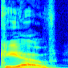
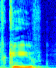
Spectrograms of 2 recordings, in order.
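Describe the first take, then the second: First: The name is pronounced in the older form, Kiev. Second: The name is pronounced in the newer form, Kyiv. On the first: This is how people used to say it. The speaker calls it wrong. "We used to pronounce it Kiev" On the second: This is the currently accepted pronunciation. The speaker calls it right. "now we understand it's pronounced Kyiv"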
